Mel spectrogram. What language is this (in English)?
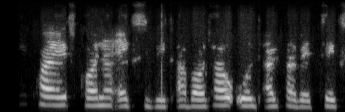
Nigerian Pidgin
